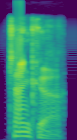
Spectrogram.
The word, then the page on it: tanka: British English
